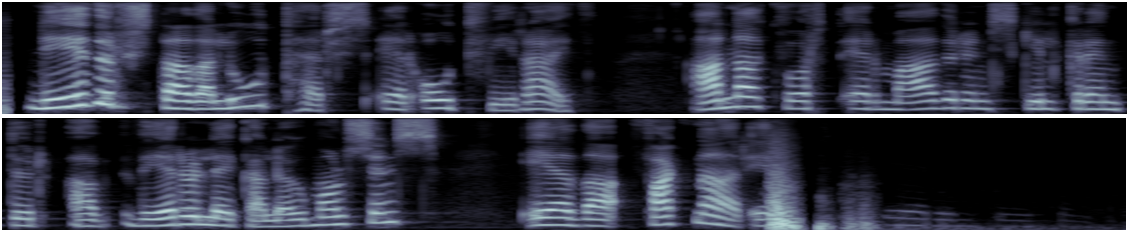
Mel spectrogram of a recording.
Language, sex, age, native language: Icelandic, female, 40-49, Icelandic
